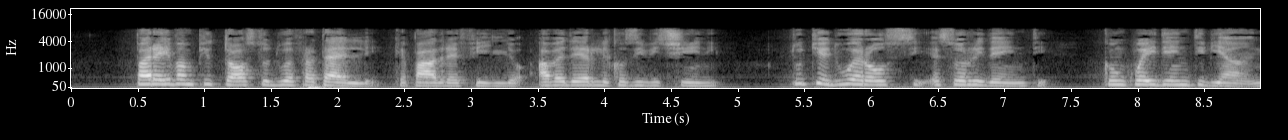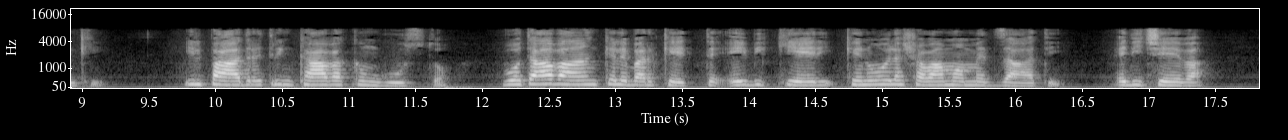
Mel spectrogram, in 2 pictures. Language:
Italian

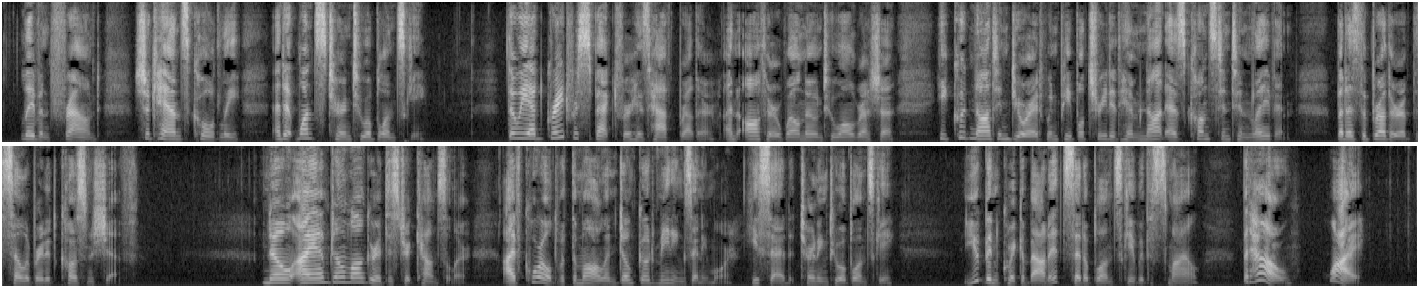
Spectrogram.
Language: English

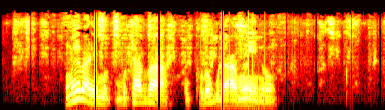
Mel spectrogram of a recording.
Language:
Ganda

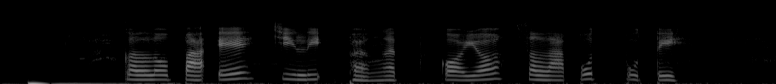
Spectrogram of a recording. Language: Javanese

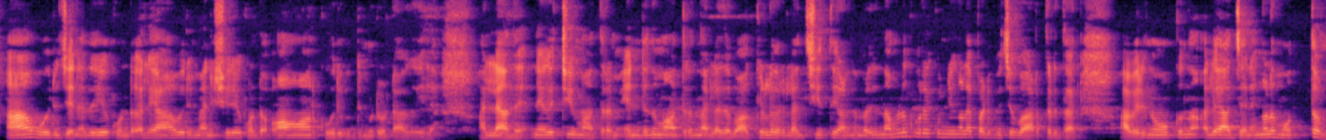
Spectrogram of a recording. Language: Malayalam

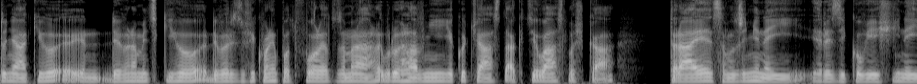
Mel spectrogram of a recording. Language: Czech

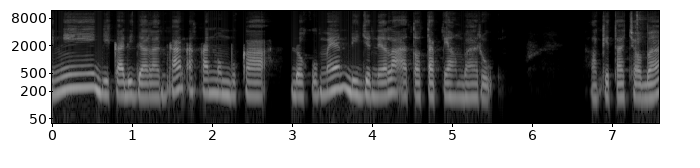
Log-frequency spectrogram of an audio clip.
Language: Indonesian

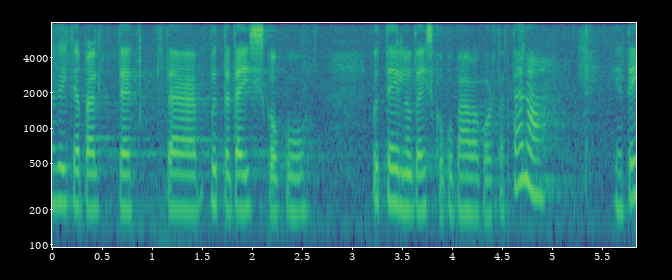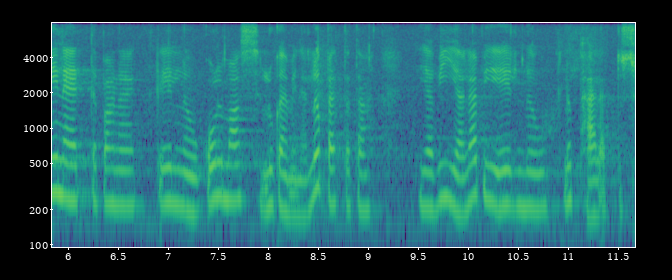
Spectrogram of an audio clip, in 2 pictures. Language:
Estonian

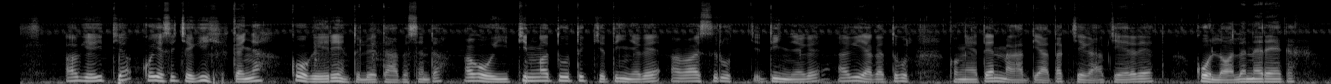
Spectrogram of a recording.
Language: Kalenjin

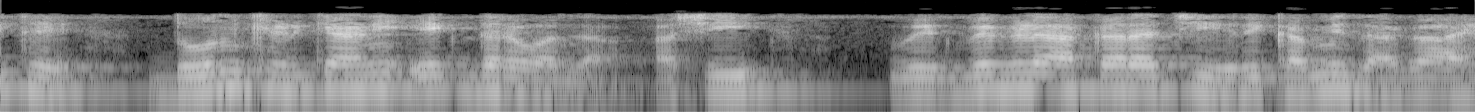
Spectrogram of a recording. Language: Marathi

